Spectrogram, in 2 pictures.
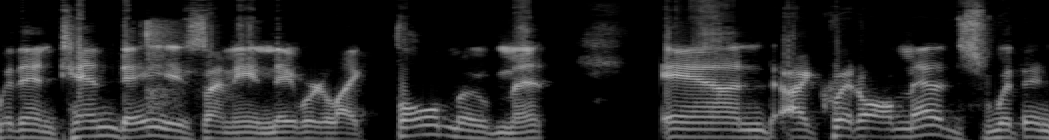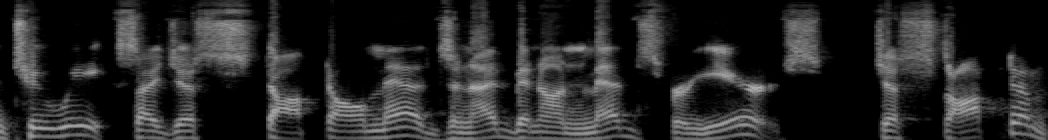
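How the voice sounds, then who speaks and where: Fairly slow speech with ordinary pitch variation and very even loudness over a quiet background. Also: man, medium pitch for a man. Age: 60s. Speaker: urine therapy advocate. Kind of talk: interview. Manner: casual, with hesitations.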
